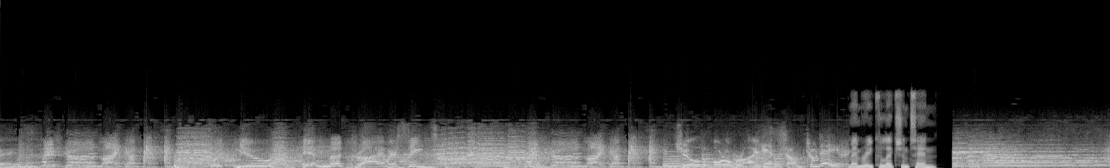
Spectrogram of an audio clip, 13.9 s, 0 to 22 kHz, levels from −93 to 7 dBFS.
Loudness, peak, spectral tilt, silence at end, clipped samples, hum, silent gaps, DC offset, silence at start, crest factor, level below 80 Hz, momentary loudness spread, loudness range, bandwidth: -14 LUFS; 0 dBFS; -6 dB/octave; 0 s; under 0.1%; none; 11.84-11.89 s; under 0.1%; 0 s; 14 dB; -44 dBFS; 5 LU; 2 LU; 10.5 kHz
